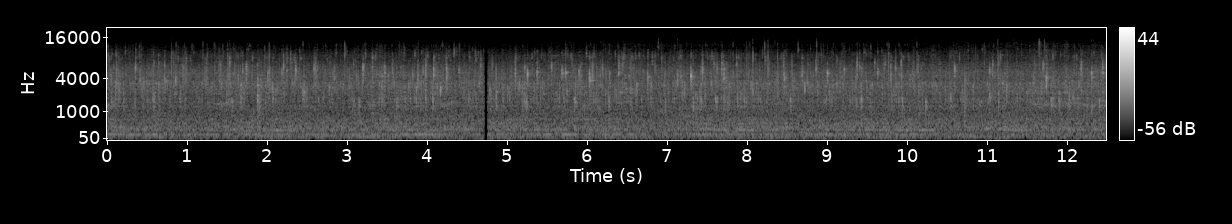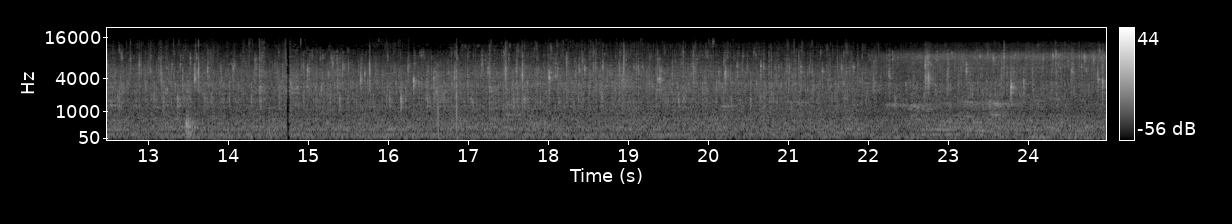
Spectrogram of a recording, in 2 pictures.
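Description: Breaded chicken nuggets shallow-frying in hot oil: a steady sizzle dotted with many small crackles and pops.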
